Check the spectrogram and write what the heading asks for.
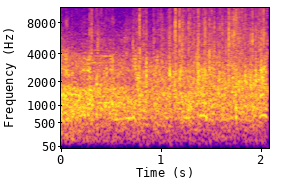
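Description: A large audience in a theatre hall applauding steadily.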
